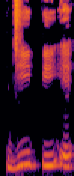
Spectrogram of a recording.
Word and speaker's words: GPAI: artificial intelligence जी पीएआई इसको हम लोग शॉर्ट में जी पे बोलेंगे क्योंकि ऑफिशियल भी इसको जी पे प्रोनाउंस किया गया है दोस्तों 12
